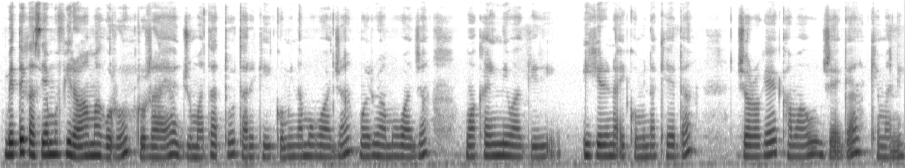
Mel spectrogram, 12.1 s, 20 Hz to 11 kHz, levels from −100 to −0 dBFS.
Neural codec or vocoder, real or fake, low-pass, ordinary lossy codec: none; real; none; none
